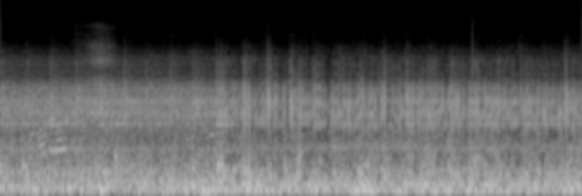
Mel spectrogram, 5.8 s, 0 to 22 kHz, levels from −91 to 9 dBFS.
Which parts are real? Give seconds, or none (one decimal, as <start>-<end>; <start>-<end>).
0.0-2.2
